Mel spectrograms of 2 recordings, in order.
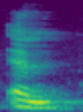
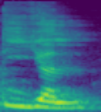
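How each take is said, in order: First: It begins directly with a vowel sound. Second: It begins with a y-sound before the vowel. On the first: The speaker calls it right. "एल एल not यल" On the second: The speaker calls it wrong. "Not यल"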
